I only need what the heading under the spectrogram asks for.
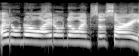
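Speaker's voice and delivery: high, panicked, sobbing, crying voice.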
